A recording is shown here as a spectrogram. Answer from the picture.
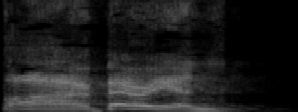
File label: Barbarian intense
